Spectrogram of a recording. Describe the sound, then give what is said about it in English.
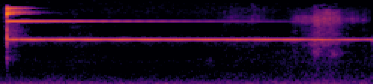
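A bell is struck once, and its clear metallic tone rings on steadily for several seconds, slowly fading, with no one speaking. “So all you need is bells like these. And then what you do is you go round sounding the bells.”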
